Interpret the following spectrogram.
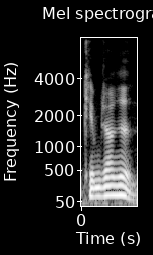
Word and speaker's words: Kim Jong-un: he's talking about like like backing his boy Kim Jong-un uh is that how you pronounce that Am I Wrong J Kim Jong-un that's that's right uh he's the guy who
